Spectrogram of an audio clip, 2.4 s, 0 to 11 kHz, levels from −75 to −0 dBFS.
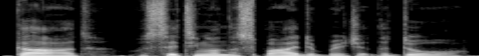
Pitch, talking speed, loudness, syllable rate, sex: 145 Hz, 275 wpm, -18 LUFS, 7.1 syllables/s, male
